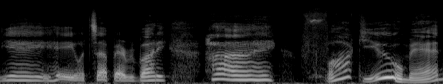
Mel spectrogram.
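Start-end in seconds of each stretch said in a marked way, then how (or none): 0.0-2.8 slow, high, chirpy sunny cheerfulness laced with sneering. Mocking a woman who greets everyone happily: mocking imitation of cheerful greeting. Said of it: "smiling like it's your time in the sun".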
